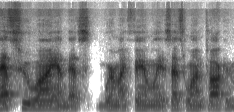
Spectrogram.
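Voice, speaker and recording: This man's voice sits fairly high in pitch with a bright, sharp tone. He keeps to a moderate pace. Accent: Midwestern American. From Michigan, Detroit area. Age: 60s. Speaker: political candidate. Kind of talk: interview.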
